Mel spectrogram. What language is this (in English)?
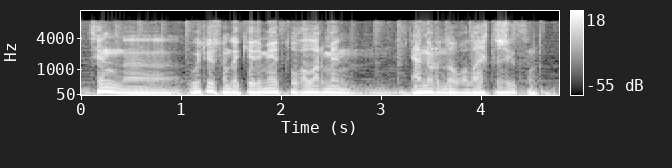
Kazakh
